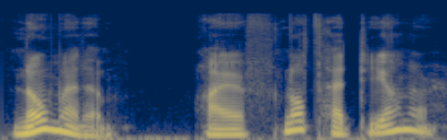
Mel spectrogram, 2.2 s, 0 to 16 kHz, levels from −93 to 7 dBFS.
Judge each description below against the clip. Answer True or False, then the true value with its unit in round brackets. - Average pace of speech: False (215 wpm)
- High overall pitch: False (135 Hz)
